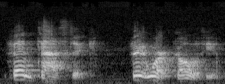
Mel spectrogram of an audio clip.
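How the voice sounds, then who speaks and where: A man plays a courteous spacecraft captain in a space horror drama. His voice is bright and animated, set a little high, with formal, encouraging authority. The room adds a clear echo. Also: measured pace, exaggerated voice. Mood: businesslike. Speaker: ship's captain. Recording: roomy echo.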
